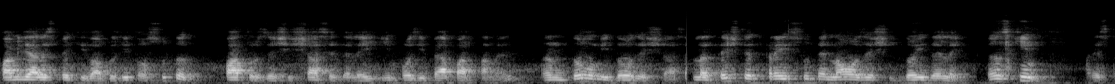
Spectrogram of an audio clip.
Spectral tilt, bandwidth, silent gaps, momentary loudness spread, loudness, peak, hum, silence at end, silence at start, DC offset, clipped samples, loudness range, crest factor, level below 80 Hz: -7.5 dB/octave; 8.2 kHz; none; 11 LU; -20 LUFS; -2 dBFS; none; 0.1 s; 0 s; under 0.1%; under 0.1%; 2 LU; 18 dB; -48 dBFS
